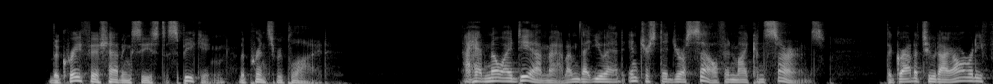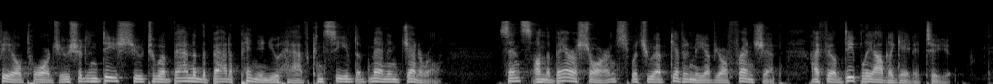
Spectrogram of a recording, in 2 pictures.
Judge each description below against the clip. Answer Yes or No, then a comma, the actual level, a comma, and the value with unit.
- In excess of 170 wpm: Yes, average, 190 wpm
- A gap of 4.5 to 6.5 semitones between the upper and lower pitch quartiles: Yes, average, 5.1 semitones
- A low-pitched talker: Yes, low, 120 Hz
